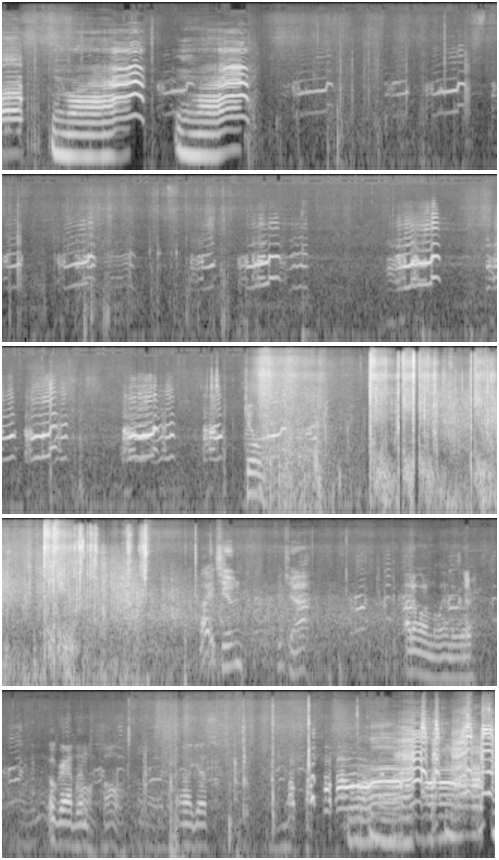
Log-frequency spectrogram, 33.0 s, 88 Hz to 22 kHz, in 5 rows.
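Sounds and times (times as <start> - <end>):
geese honking: 0.0 - 10.9, 11.6 - 18.3, 19.5 - 32.9.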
